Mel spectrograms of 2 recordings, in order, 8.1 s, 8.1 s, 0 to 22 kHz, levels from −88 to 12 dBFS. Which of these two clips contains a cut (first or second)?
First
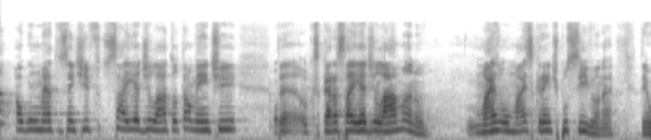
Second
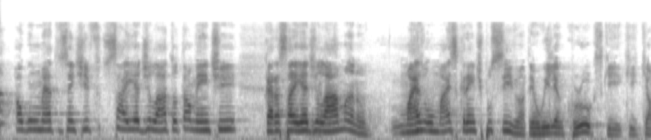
second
